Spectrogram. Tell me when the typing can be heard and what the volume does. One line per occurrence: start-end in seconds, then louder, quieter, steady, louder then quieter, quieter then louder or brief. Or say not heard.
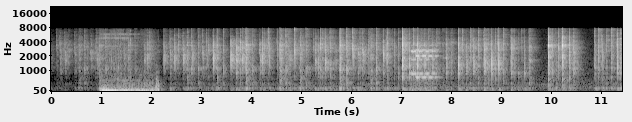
0.0-11.4 louder.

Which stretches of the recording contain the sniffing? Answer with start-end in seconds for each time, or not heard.
not heard.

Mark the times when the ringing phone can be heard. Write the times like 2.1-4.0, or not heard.
0.9-2.2, 7.2-7.8.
